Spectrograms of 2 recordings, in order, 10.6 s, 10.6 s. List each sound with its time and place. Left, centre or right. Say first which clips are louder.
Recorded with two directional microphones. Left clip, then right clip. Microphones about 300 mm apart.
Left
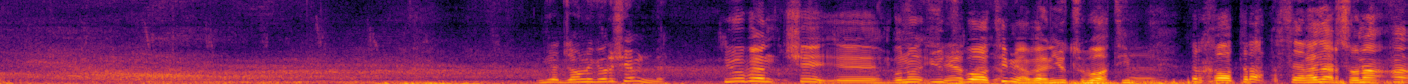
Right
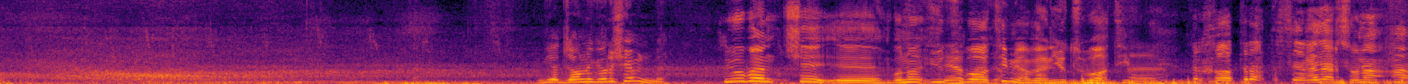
0.7 s boat: right 2 dB; right
1.3 s vehicle: right 1 dB; centre
4.1 s speech: right 1 dB; right
5.5 s speech: right 1 dB; centre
